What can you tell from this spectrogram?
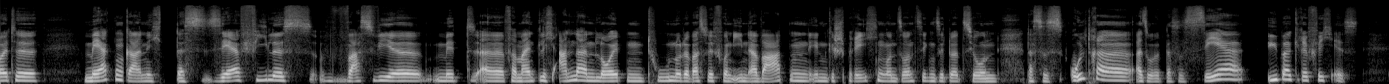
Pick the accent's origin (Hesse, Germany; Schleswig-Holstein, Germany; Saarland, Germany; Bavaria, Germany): Bavaria, Germany; Munich; mir wird dann auch die Möglichkeit genommen zu sagen, wo ich herkomme, nämlich aus München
